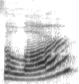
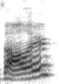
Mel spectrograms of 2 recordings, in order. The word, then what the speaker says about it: Zollar: it was pronounced differently it's solar okay how do you say dollar dollar yeah so it's dollar yeah all right starting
